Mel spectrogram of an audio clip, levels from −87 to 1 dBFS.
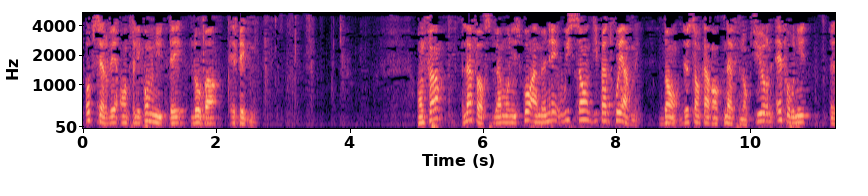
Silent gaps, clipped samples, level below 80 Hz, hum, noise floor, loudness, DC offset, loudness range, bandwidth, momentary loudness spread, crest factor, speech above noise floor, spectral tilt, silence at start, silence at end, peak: none; under 0.1%; -42 dBFS; none; -53 dBFS; -17 LUFS; under 0.1%; 6 LU; 5.4 kHz; 6 LU; 18 dB; 36 dB; -6.5 dB/octave; 0.05 s; 0 s; 0 dBFS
